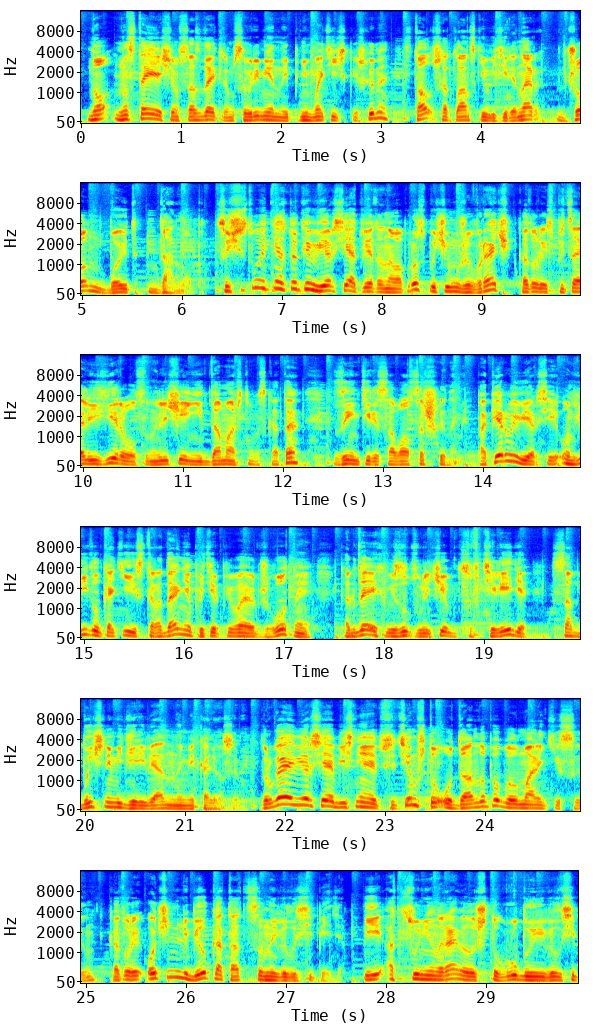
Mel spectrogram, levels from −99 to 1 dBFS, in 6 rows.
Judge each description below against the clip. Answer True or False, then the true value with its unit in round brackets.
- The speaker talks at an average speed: True (145 wpm)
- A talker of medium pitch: False (120 Hz)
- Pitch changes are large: False (5.0 semitones)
